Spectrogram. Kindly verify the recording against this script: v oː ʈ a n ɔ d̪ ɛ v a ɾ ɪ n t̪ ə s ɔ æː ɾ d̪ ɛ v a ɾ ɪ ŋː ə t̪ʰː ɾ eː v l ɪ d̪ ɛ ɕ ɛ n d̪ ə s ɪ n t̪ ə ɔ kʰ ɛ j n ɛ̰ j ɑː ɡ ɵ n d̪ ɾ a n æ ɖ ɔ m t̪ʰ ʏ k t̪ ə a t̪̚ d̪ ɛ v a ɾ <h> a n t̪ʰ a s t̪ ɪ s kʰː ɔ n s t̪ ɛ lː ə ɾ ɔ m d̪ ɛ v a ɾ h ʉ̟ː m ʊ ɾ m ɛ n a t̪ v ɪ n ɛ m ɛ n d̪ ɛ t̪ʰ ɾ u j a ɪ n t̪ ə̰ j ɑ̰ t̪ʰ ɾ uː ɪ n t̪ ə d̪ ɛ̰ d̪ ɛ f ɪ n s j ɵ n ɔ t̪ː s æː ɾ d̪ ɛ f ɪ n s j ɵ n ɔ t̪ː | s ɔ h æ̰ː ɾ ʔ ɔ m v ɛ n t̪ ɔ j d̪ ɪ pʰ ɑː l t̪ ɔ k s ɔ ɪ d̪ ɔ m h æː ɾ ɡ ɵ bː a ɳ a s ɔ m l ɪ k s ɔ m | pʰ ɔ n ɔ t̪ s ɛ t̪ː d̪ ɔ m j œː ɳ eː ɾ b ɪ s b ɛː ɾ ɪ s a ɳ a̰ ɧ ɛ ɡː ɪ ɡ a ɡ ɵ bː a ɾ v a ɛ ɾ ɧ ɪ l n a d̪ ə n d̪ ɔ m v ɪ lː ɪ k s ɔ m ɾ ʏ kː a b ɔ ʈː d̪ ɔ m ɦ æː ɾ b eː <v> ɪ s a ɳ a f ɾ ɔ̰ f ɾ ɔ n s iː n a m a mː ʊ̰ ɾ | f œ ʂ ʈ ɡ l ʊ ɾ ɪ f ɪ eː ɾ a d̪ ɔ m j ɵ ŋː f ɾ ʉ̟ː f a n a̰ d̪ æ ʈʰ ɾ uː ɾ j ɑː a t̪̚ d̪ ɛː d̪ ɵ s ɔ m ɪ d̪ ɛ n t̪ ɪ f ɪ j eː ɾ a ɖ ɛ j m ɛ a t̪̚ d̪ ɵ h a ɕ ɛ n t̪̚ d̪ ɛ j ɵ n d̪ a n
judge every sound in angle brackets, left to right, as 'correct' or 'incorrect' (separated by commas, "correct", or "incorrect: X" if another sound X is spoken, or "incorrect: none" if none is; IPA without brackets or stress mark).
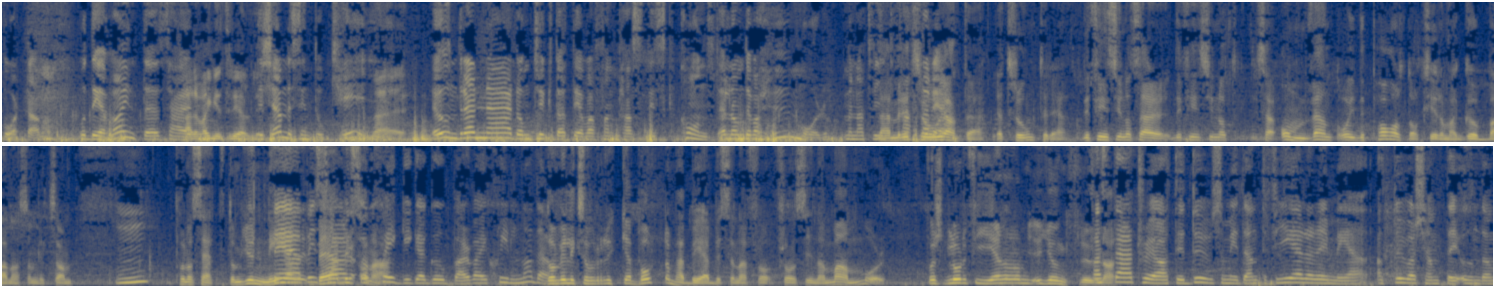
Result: incorrect: f, incorrect: b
